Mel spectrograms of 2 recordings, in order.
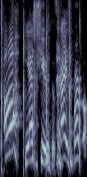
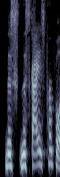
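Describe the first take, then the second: First: Higher, gushing agreement with Hugh; mock adoring fan. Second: Said in the usual way. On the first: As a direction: gush like an audience hanging on every word. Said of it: "rapturous applause". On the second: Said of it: "He could say".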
